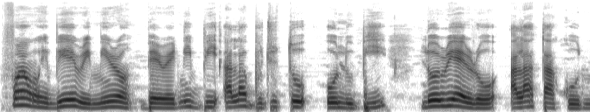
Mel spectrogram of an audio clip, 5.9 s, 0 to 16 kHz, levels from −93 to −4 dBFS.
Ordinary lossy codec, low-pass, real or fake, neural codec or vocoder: AAC, 96 kbps; 14.4 kHz; real; none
